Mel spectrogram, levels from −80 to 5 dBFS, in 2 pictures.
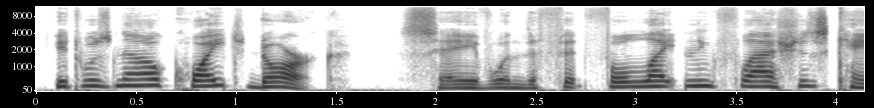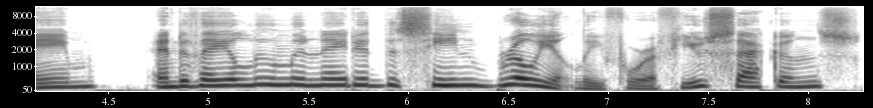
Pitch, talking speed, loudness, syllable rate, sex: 200 Hz, 160 wpm, -18 LUFS, 4.5 syllables/s, male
